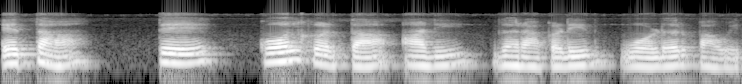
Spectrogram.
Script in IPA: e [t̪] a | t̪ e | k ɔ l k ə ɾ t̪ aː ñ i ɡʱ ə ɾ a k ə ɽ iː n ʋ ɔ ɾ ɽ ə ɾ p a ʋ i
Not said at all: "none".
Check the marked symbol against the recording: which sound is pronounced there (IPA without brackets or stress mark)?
t̪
